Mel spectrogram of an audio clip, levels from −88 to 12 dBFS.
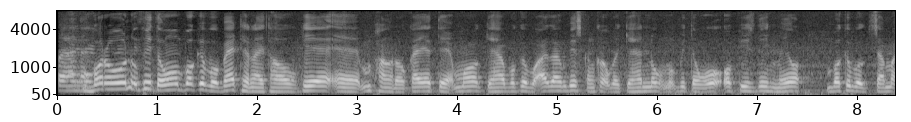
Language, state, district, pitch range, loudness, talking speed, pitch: Kokborok, Tripura, West Tripura, 145-170 Hz, -14 LUFS, 195 wpm, 155 Hz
